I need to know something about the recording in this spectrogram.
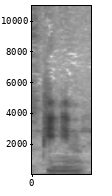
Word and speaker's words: pinyin: who don't speak Chinese the way that I pronounce pinyin is in the Chinese Way which is peening spoken as pronounced and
